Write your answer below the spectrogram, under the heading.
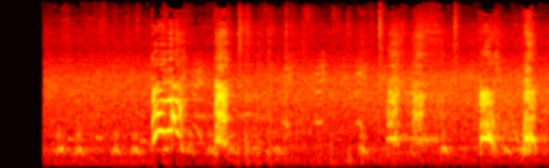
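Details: German Shepherd at a world championship agility competition, letting out scattered sharp barks amid steady crowd murmur and a loud amplified voice.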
